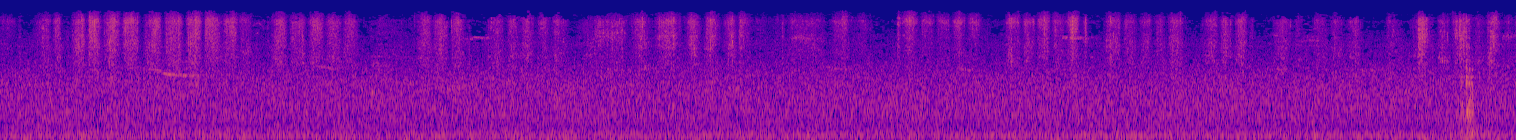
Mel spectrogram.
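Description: A sponge scrubs rhythmically against a metal grill grate.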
